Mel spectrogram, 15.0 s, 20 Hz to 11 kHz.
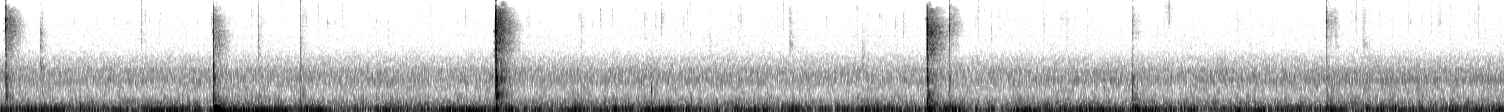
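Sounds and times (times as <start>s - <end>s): loud pops from burning logs: 0.0s - 0.6s, 1.4s - 3.2s, 4.6s - 5.9s, 9.2s - 9.8s
fire crackling: 0.0s - 15.0s.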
